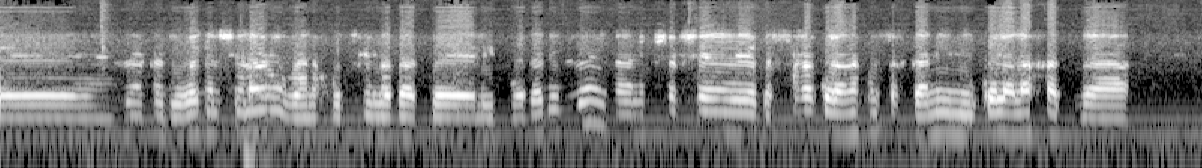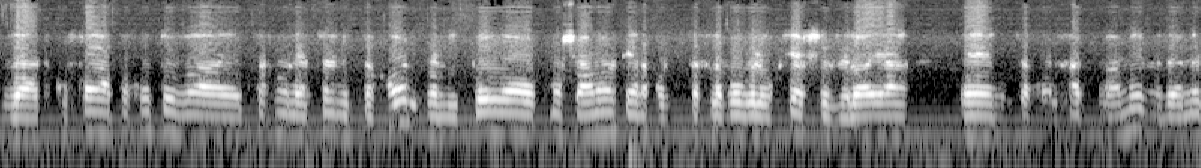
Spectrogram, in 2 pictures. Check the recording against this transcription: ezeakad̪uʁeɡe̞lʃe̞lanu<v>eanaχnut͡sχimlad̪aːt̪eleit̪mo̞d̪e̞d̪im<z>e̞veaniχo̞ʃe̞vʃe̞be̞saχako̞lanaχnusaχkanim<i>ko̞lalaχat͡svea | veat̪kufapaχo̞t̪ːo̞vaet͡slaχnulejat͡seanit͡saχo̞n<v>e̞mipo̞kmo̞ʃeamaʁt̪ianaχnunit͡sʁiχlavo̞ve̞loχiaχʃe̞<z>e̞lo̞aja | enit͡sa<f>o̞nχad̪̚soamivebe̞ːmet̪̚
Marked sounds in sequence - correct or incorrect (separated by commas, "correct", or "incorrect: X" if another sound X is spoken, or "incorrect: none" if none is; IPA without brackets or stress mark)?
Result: correct, correct, correct, correct, correct, incorrect: χ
